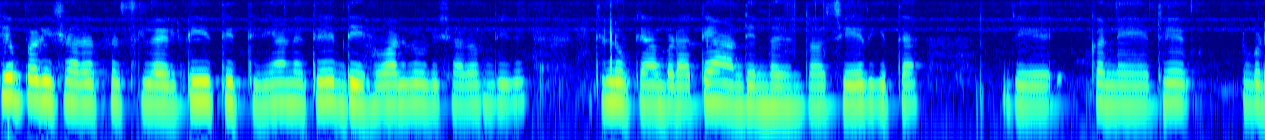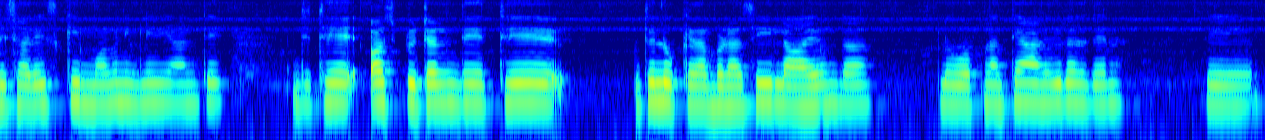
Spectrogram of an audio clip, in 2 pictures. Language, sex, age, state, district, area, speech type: Dogri, female, 18-30, Jammu and Kashmir, Reasi, rural, spontaneous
